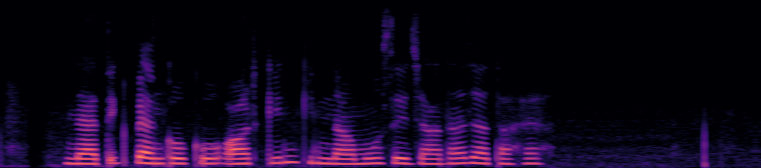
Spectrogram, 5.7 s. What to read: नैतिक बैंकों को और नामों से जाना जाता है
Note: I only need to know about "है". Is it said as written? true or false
true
